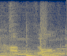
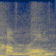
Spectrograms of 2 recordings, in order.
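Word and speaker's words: Hàm Rồng: Just arrived at Hamzong. It looked like Hamrong, but it is pronounced Hamzong. I just checked with the lady.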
